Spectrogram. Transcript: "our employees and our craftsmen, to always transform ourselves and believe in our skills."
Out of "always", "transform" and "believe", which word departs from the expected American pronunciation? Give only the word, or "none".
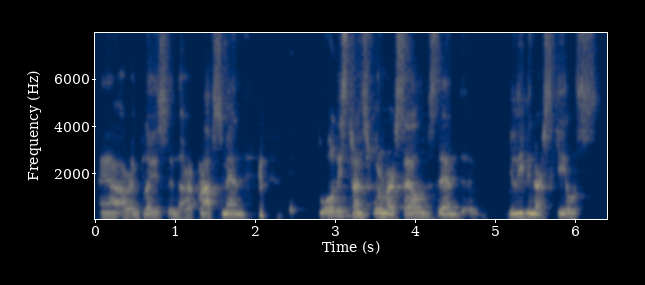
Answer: always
